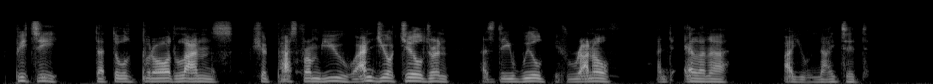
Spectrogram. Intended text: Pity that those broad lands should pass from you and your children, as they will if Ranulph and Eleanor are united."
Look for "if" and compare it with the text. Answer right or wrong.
right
